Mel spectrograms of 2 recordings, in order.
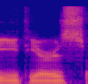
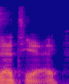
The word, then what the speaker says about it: Ethier: It's Jeremy Ethiers or Etier. Jeremy Etier. I want it on the record. That's actually how you pronounce it. And us Americans always say Ethier, but it's Etier.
